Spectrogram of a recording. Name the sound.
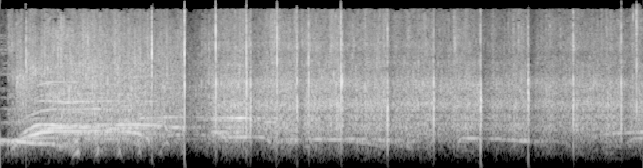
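applause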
